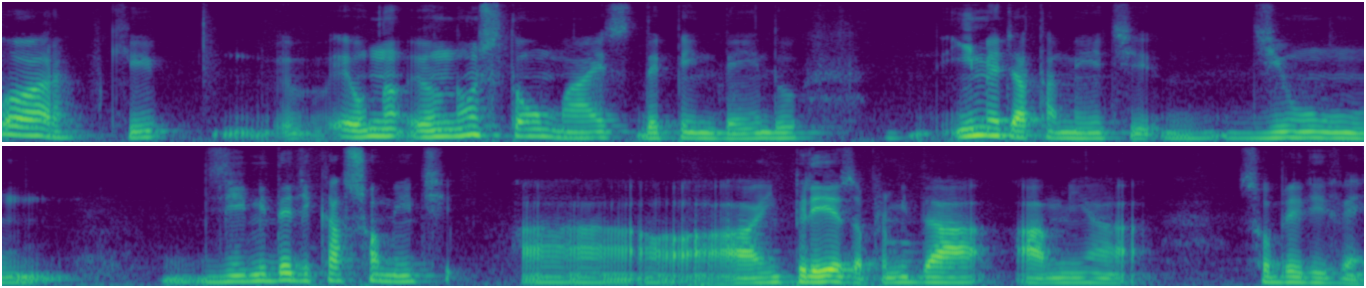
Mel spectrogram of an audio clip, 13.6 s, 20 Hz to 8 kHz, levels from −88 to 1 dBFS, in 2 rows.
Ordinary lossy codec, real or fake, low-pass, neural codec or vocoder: none; real; none; none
